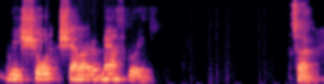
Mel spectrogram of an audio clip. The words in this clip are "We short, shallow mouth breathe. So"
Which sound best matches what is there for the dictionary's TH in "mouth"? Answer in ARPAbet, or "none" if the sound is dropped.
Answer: TH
